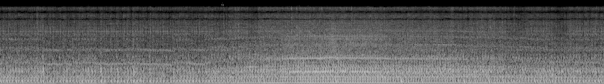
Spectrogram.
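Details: Restored rusty 3.5 hp Briggs and Stratton single-cylinder flathead (new gaskets, filter, spark plug), first run after rebuild: a steady, even beat of about four per second with no knocks or misses; compression very good, normal running.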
